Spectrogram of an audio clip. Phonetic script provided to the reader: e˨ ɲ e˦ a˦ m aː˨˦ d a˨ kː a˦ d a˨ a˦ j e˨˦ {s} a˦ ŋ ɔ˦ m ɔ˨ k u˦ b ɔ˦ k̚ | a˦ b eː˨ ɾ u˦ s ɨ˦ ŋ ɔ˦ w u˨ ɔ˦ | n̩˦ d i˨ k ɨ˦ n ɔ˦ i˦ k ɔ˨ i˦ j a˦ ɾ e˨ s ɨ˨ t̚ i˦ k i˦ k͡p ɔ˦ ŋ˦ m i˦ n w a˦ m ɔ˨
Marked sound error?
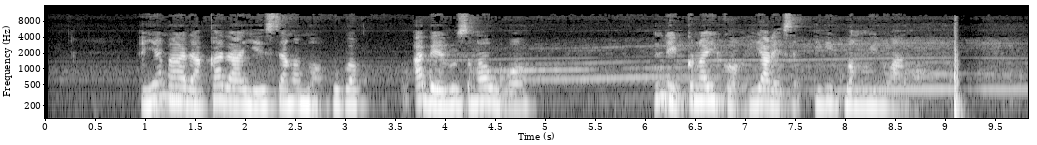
no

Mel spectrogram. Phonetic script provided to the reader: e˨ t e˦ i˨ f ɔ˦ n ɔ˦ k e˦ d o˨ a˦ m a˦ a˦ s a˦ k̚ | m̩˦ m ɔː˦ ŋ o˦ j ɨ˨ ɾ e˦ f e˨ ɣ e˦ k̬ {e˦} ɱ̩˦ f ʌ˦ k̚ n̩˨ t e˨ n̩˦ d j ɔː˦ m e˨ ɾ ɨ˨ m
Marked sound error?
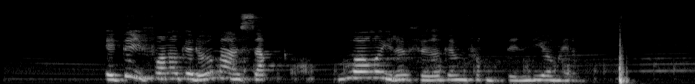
no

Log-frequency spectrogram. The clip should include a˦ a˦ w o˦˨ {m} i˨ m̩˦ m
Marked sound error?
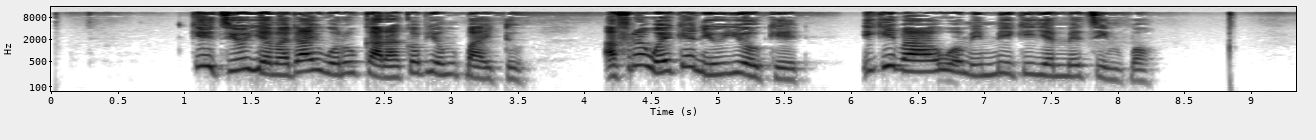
no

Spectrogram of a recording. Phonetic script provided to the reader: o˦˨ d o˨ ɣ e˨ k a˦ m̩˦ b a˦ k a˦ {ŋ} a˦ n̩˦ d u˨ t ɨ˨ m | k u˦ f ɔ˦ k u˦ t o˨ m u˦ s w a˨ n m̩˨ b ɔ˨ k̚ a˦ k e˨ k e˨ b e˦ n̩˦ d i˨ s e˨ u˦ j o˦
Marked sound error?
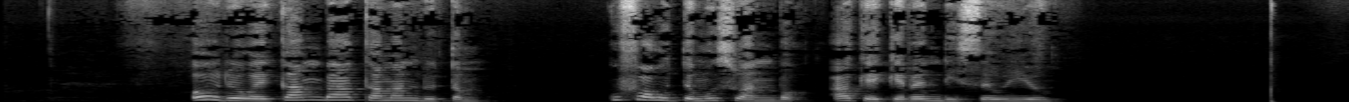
yes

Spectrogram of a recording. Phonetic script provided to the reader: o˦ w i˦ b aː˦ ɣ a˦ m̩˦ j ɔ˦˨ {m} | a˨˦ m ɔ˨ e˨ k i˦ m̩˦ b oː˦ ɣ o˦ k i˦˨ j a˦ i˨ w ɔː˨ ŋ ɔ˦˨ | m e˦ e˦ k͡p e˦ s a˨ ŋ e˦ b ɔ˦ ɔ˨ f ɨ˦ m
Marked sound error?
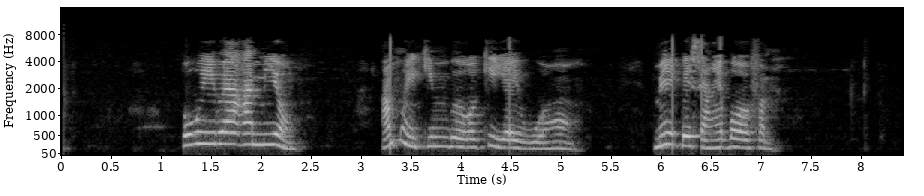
yes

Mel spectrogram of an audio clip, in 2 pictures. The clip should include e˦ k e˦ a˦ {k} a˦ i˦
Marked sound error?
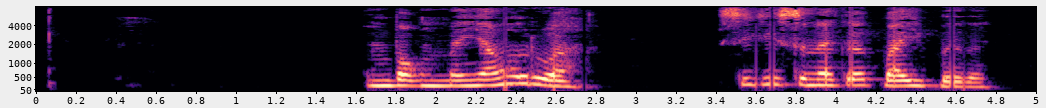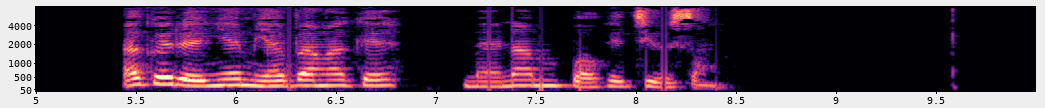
yes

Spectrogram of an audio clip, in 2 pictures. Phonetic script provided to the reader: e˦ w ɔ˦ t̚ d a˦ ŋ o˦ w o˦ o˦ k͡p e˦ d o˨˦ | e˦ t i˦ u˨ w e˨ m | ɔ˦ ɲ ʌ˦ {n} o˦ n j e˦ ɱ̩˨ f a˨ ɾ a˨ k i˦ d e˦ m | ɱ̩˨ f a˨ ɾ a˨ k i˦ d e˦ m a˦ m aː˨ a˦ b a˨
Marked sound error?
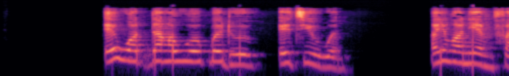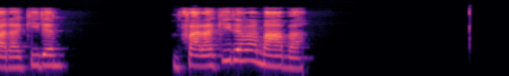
yes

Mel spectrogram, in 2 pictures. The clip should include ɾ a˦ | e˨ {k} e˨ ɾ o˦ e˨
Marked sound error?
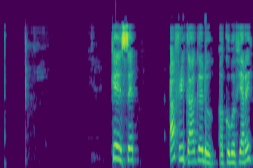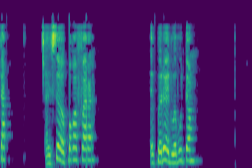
yes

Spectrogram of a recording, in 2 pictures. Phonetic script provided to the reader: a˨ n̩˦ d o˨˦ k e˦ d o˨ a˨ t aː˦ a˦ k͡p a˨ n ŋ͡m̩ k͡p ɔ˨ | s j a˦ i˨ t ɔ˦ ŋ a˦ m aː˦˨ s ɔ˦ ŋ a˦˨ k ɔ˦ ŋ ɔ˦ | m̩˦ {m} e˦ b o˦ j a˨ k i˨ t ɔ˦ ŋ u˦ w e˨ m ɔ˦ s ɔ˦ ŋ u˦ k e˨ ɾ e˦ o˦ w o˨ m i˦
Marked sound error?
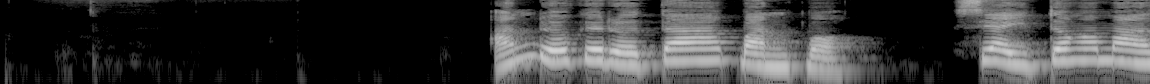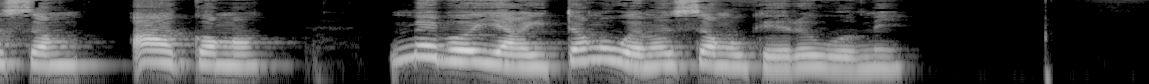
no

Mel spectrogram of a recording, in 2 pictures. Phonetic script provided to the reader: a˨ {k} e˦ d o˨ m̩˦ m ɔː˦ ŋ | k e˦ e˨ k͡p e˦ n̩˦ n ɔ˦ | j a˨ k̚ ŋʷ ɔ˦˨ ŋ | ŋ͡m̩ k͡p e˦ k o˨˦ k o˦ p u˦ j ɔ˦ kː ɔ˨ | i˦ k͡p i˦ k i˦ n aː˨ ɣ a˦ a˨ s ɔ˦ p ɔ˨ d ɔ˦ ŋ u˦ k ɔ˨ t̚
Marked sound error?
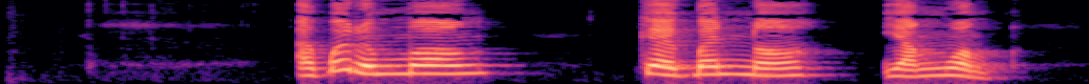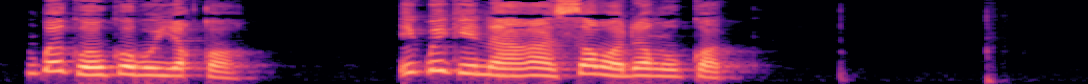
yes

